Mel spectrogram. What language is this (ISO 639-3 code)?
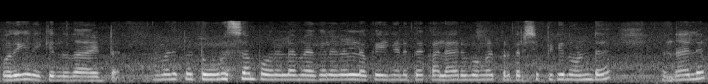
mal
